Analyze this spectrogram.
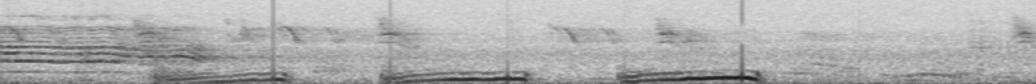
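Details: A female pigeon coos to prepare a male for mating: three deep rising coos after a brief higher harmonic sound at the start, with light chirping in the background.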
